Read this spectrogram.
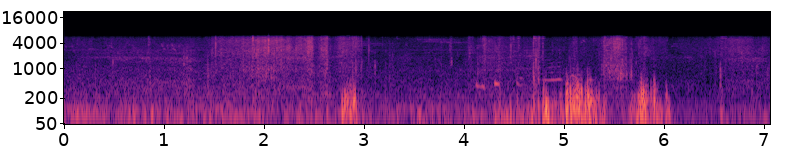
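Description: Tent fabric rustles and crinkles as a hand pushes it aside.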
